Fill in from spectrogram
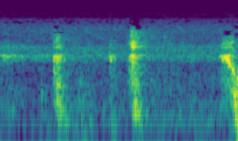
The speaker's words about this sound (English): Come inside. Close the door behind you.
